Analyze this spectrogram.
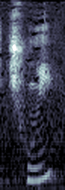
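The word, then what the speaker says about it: ছুঁই: So this is written with Chandra Bindu in the Bengali script, and it is not a full N, it's only a light touch of the nasal N. So the pronunciations don't have that full N, they have that light touch of N.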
